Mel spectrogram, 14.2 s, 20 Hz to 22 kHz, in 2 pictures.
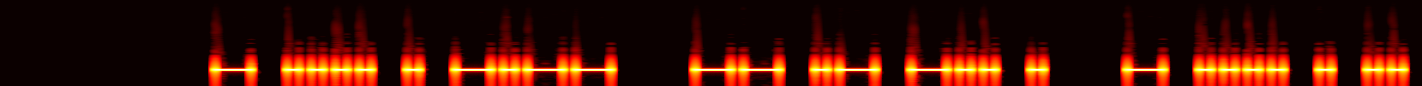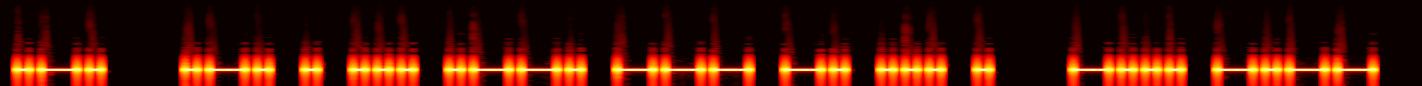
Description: Morse code, heard as a keyed tone, about 20 wpm, 700 Hz. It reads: THEY MADE THEIR RESPONSE BY
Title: Sentences from Top 1400 Words 20wpm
